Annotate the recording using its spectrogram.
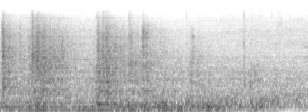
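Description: Steady low hum of an engine running, with two short surges of rushing noise, one near the start and one about a second in.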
